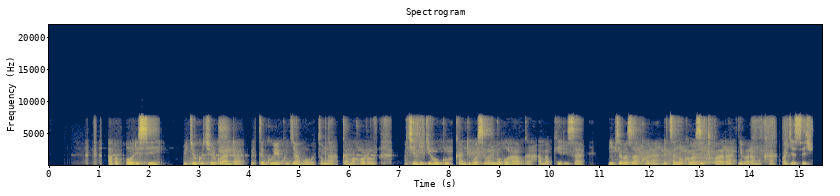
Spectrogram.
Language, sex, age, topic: Kinyarwanda, male, 18-24, government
